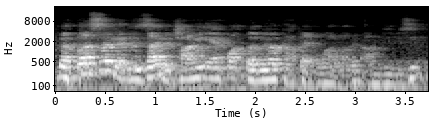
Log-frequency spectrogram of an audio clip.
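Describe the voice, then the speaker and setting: High, animated Singaporean man in echoey hall. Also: fast talker, recorded from a distance, crowd noise. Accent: Singaporean English. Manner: playful, teasing banter with the audience, bursts of laughter. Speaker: stand-up comedian. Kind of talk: live stand-up comedy. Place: theatre stage before a live audience. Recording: echoey hall, mic picked up from afar.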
